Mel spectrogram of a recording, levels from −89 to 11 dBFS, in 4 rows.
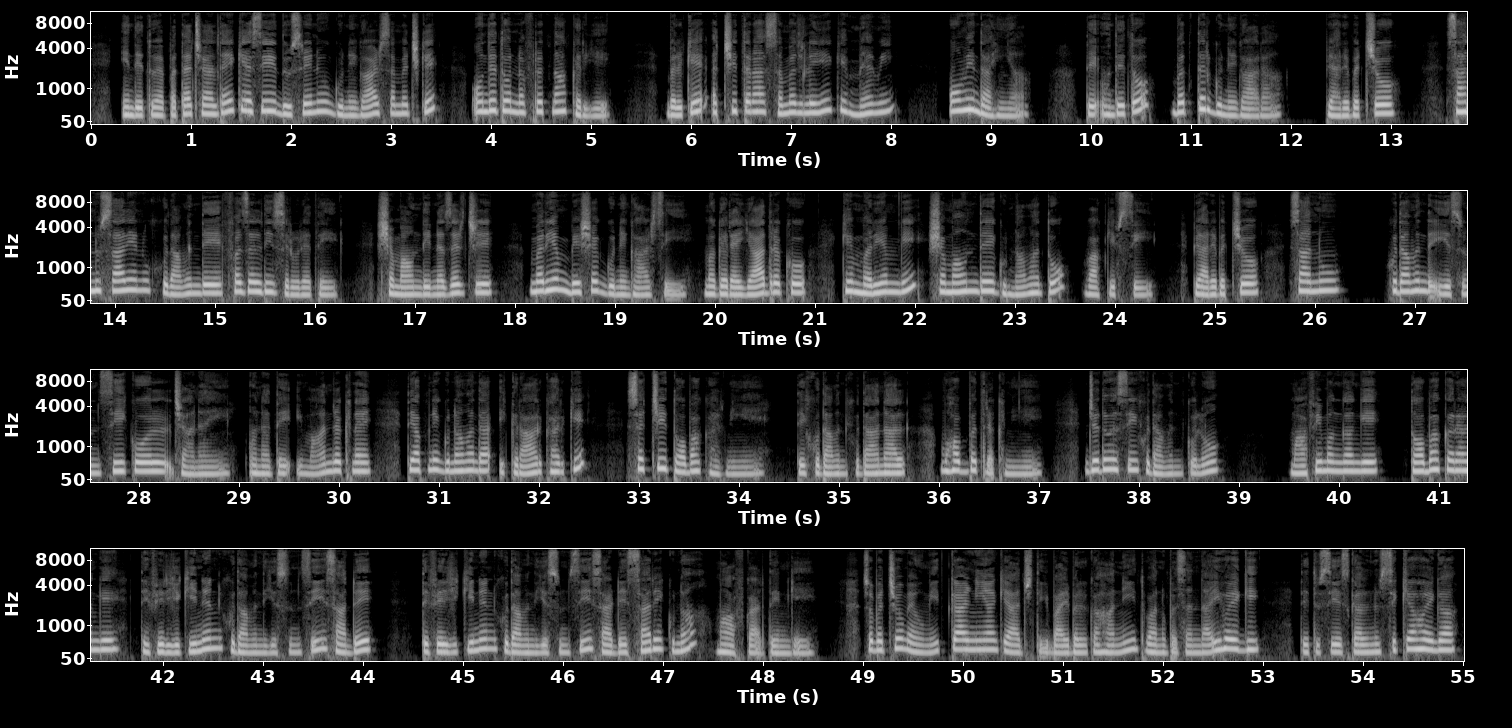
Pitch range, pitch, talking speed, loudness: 180-245 Hz, 215 Hz, 155 wpm, -19 LUFS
